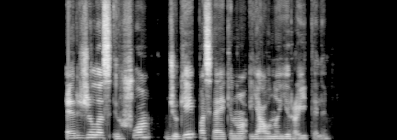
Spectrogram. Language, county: Lithuanian, Klaipėda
